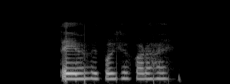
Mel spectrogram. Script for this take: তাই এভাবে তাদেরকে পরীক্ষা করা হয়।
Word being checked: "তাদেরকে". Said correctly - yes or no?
no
